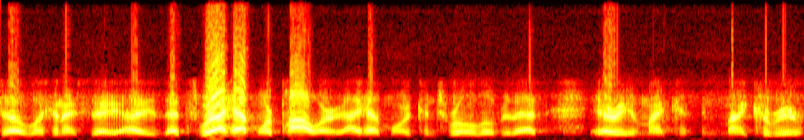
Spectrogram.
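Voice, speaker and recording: A man talks at a moderate pace. Behind him is noticeable background noise. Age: 60s. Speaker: actor. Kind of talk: interview.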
